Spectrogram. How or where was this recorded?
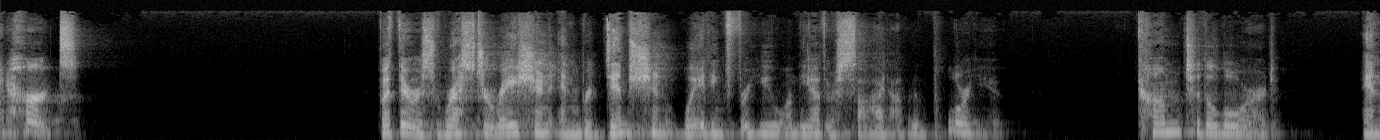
large echoing room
